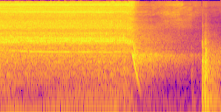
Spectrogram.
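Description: A drill bores part way into a rivet on an aircraft rudder being re-covered, a loud steady whine for over a second that drops in pitch as the bit bites, then a short second burst after a brief pause.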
